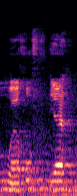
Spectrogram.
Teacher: Tanwin yang berjumpa dengan waw masukkan, idgham artinya masuk, bi gunnah artinya dengung. Masukkan tanwin ke waw disertai dengan dengung dua harakat. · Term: idgham bi gunnah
